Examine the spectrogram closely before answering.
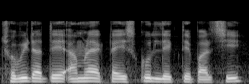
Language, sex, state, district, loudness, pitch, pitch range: Bengali, male, West Bengal, Cooch Behar, -14 LUFS, 135 Hz, 125-145 Hz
